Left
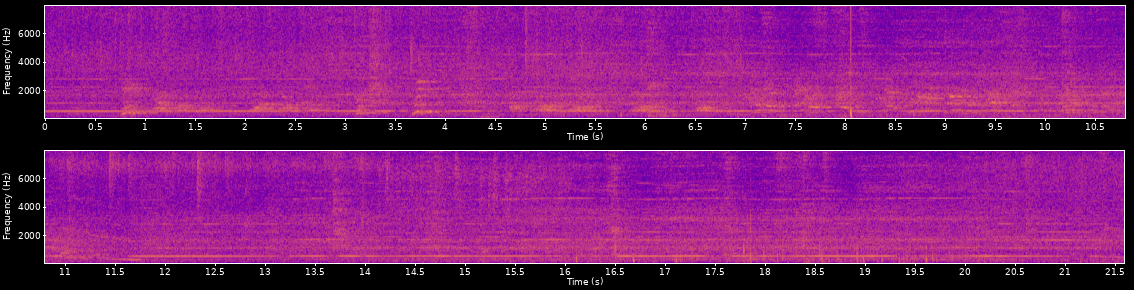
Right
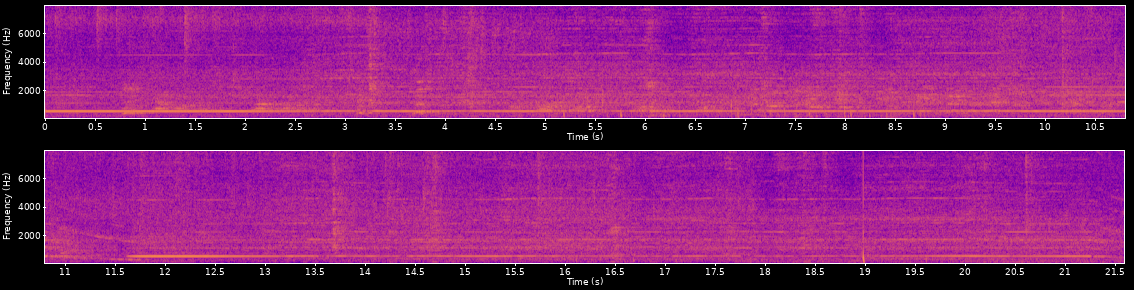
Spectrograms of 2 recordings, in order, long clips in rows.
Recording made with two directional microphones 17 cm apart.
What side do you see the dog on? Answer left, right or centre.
left.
